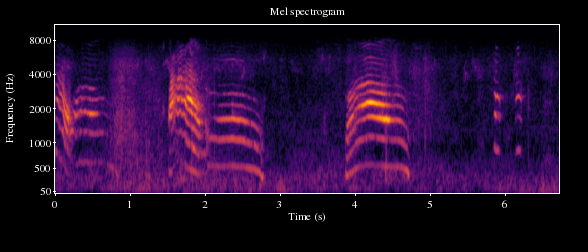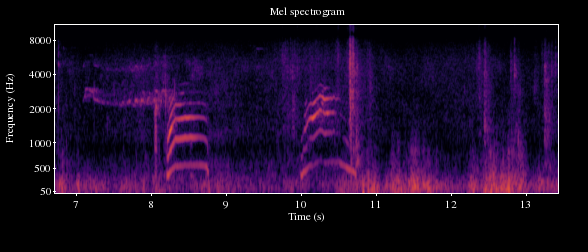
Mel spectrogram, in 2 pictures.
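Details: Stray cats gathering around a person seated in a back alley of a fishing town, a large cat meeting; several clear harmonic meows, some rising then falling, others short and downward, spaced a few seconds apart over quiet background.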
